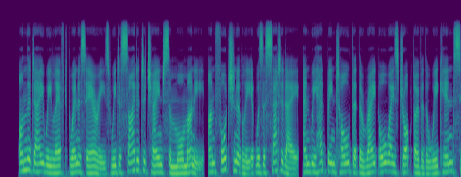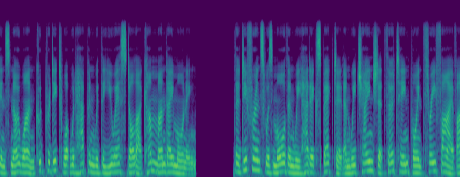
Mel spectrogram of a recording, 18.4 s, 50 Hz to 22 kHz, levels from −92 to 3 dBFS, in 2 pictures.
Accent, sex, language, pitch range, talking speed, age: Australian, female, English, 150-180 Hz, 195 wpm, 40-59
